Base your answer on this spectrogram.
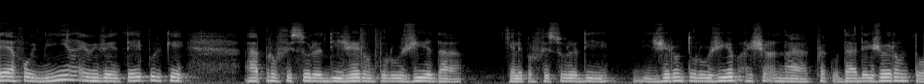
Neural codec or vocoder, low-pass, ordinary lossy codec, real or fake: none; 7.2 kHz; none; real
